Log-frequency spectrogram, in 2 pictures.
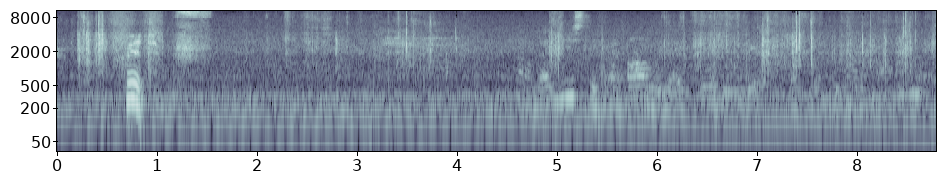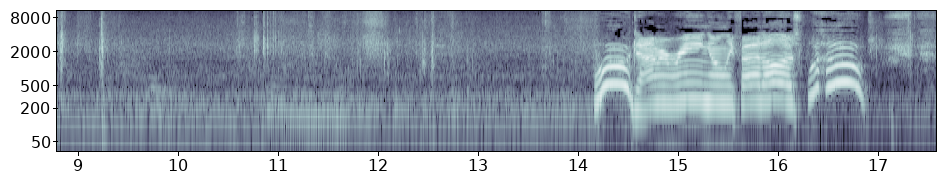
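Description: Thin paper pages rustle and flip as they turn.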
